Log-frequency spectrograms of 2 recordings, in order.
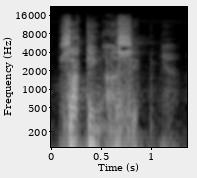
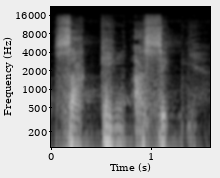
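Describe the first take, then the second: First: Hushed whispered repeat. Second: Said in the usual way. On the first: Shown as a demonstration. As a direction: breathe it as a secret echo. Repeats phrase, second time whispered.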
